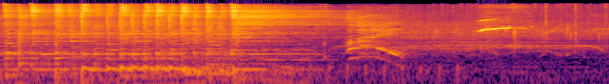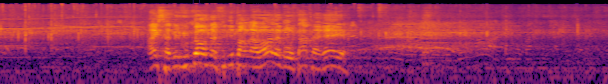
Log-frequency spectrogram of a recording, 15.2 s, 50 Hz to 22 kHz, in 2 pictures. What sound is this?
Latest seconds of music live performance in Montreal, hand clapping, a guy says something in French to the audience. Soundman OKM binaurals, Fel preamp, Edirol R09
